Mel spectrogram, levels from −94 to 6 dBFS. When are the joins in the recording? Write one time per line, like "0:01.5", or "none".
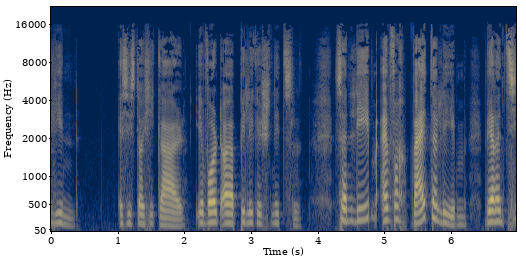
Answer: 0:02.1
0:04.2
